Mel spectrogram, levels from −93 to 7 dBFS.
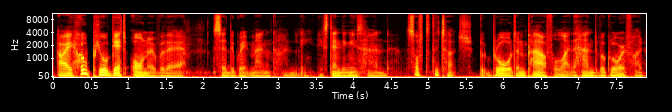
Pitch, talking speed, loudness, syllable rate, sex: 90 Hz, 225 wpm, -21 LUFS, 5.6 syllables/s, male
